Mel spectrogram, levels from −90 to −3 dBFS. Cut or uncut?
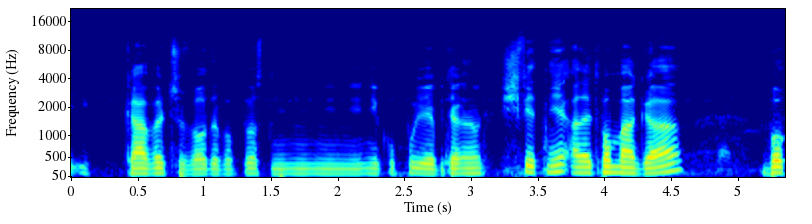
cut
